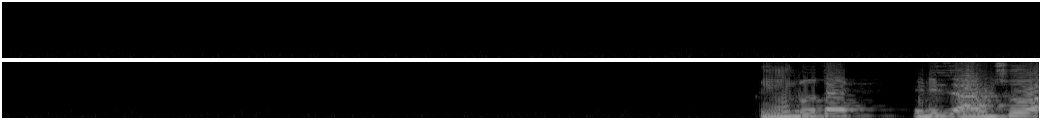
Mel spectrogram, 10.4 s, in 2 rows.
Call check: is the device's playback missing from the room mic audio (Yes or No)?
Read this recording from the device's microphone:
Yes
